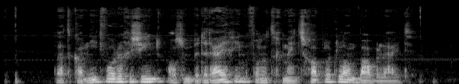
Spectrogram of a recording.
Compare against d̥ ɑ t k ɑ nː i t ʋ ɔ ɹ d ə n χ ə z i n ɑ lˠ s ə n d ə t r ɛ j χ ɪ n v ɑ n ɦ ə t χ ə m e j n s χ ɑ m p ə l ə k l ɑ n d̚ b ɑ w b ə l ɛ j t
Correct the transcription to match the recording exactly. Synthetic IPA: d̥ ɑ t k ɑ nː i t ʋ ɔ ɹ d ə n χ ə z i n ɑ lˠ s ə n b ə d r ɛ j χ ɪ ŋ v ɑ n ɦ ə t χ ə m e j n s χ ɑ p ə l ə k l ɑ n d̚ b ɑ w b ə l ɛ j t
